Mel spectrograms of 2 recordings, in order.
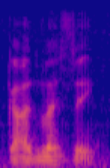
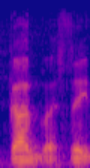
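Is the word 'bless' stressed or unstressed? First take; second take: stressed; unstressed. First: Both God and bless carry strong stress. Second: The word bless carries no strong stress. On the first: The speaker calls it right. "the accent would be on the bless as well as the God" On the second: The speaker calls it wrong. "Instead of"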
